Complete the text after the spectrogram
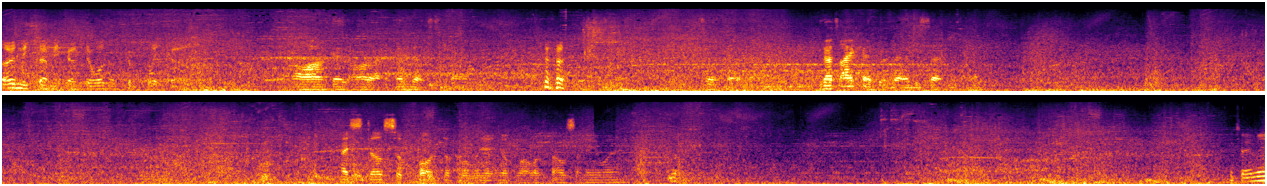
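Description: Magic blasts burst and crash with bright ringing hits.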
